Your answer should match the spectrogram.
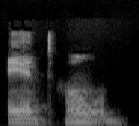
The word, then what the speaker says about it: Antone: It is TJ Anthony. – I wish you could say his name right. TJ Antone.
